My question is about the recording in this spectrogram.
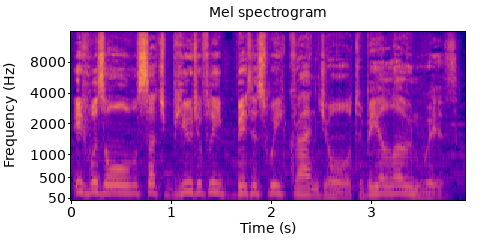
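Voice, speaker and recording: A male fanfiction reader gives expressive audiobook narration over soft background music. His voice is a little high and his pace moderate, and his storytelling is lively and dramatic, with soft, hushed passages.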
